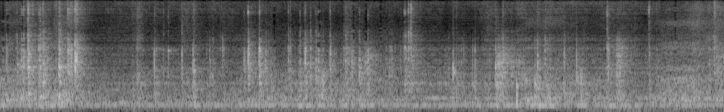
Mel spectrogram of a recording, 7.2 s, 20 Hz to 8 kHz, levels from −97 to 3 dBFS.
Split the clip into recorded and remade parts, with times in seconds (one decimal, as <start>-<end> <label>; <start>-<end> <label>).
0.0-0.7 recorded; 0.7-2.4 remade; 2.4-4.1 recorded; 4.1-6.6 remade; 6.6-7.2 recorded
